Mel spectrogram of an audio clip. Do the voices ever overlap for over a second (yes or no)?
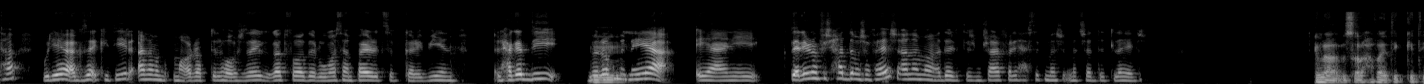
no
